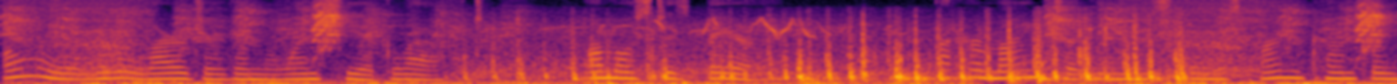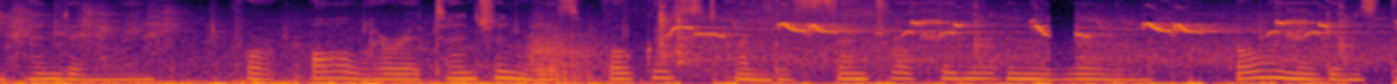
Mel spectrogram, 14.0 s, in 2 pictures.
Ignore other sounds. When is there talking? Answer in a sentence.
You can hear the talking from 0.0 to 4.0 s and from 4.7 to 13.9 s.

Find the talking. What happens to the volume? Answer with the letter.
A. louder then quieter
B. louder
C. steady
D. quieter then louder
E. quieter
C.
